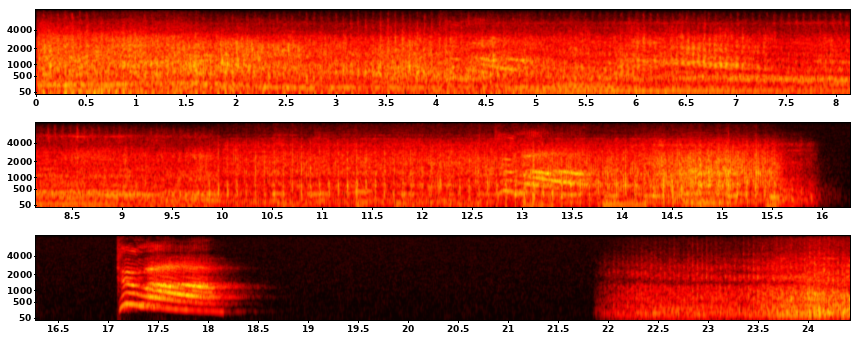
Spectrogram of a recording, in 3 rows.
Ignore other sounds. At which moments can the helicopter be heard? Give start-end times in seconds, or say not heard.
0.0-15.9, 21.9-24.3.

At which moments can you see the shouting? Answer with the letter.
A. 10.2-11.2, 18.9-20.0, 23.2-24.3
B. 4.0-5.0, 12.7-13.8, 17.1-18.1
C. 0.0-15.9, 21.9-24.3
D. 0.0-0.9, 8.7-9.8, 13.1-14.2
B.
